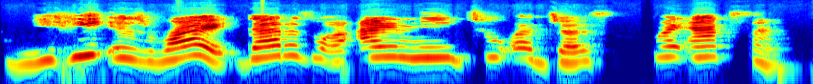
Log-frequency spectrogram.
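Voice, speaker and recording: High-voiced Filipino English woman trainer. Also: expressive, measured pace, a bit bright, no echo, dull audio. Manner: chatty, keeps checking understanding, mixes Tagalog and English, laughs often. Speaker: workplace communication trainer. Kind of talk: casual instructive training talk.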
